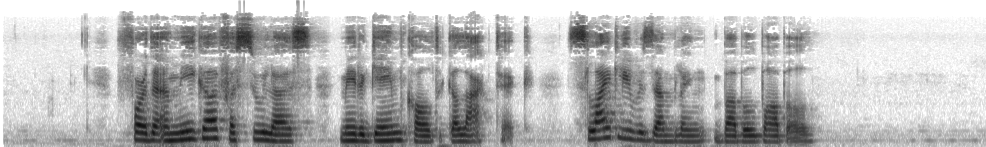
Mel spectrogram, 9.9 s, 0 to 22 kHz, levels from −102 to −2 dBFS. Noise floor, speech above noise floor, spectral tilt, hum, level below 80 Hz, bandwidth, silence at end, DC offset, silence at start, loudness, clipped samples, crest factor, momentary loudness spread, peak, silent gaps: -65 dBFS; 49 dB; -3.5 dB/octave; none; -54 dBFS; 15.5 kHz; 1.75 s; under 0.1%; 1.2 s; -15 LUFS; under 0.1%; 18 dB; 14 LU; 0 dBFS; none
